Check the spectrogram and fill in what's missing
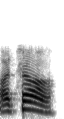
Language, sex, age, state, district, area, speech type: Punjabi, male, 60+, Punjab, Shaheed Bhagat Singh Nagar, urban, conversation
